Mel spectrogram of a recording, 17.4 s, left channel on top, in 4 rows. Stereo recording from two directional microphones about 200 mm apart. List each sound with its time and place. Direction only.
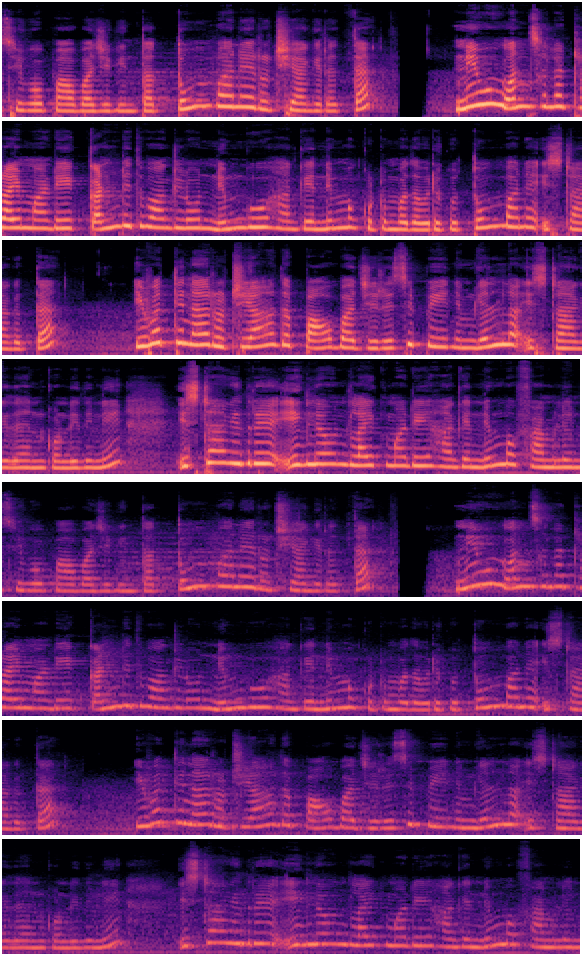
0.1 s a woman's voice: 35° left (ahead or behind)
